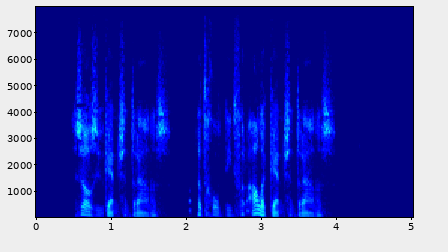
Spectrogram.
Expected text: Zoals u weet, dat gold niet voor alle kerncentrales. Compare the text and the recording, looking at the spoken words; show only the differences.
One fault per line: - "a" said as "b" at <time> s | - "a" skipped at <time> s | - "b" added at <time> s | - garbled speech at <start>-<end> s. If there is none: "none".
- "weet" said as "kerncentrales" at 0.8 s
